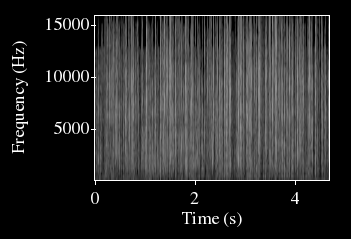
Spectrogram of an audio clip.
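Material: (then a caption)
Plastic. A clear, thin plastic bread bag partly holding a loaf is squeezed and crinkled in the hands near the microphone. It gives a continuous, bright crumpling and crackling with rapid sharp crinkles. There is almost no low end.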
